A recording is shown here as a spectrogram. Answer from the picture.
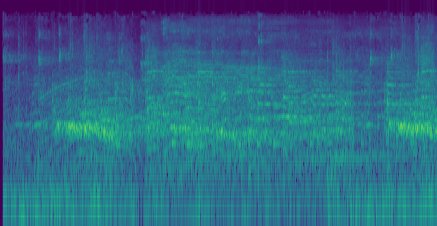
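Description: A basketball bouncing, a few separate strikes, over a continuous music track with a voice in it.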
